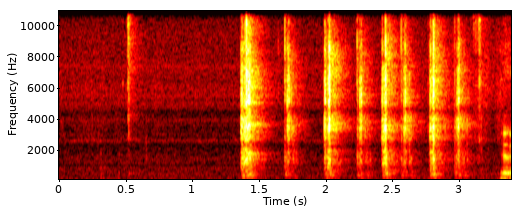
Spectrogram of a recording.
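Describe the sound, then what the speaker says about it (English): A 1994-1997 Honda Accord door lock actuator, repaired and run on the bench, gives a faint early tick, then a quick series of sharp, close mechanical clicks and clacks in an irregular rhythm. "I'm going to bench test the actuator to show you that it's fixed."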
